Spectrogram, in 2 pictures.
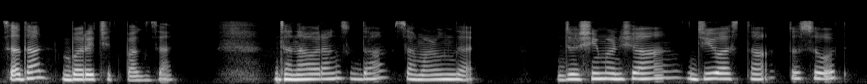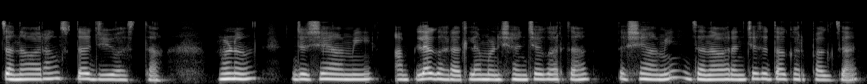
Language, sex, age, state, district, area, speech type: Goan Konkani, female, 18-30, Goa, Pernem, rural, spontaneous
